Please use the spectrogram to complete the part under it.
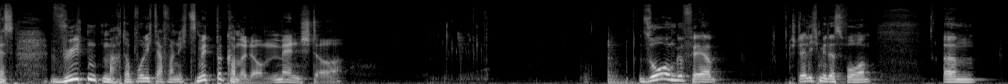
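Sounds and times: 
speech: 0:00.0 - 0:03.5, 0:06.4 - 0:07.3, 0:07.9 - 0:09.8
quiet sip of a drink with wet slurps: 0:04.1 - 0:05.0
short louder knock: 0:06.1 - 0:06.4.

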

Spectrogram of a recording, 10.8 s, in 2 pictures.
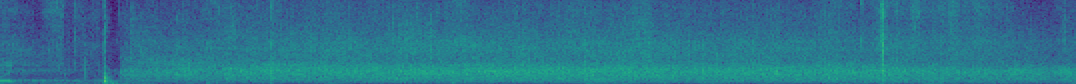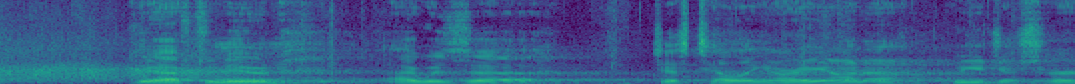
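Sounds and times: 
crowd applause: 0:00.6 - 0:06.5
speech: 0:06.0 - 0:10.7.

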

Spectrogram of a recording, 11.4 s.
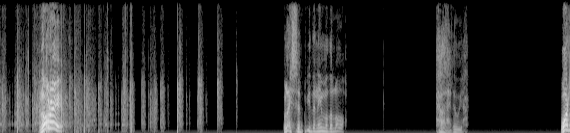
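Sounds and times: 
audience clapping: 0:00.0 - 0:04.9
speech: 0:00.8 - 0:01.4, 0:05.7 - 0:07.0, 0:08.8 - 0:09.4, 0:11.2 - 0:11.4.

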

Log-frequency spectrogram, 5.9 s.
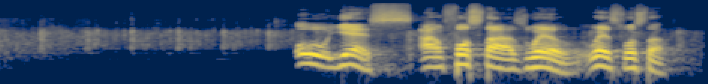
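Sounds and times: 
audience applause: 0:00.0 - 0:05.8
speech: 0:02.5 - 0:05.8.

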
